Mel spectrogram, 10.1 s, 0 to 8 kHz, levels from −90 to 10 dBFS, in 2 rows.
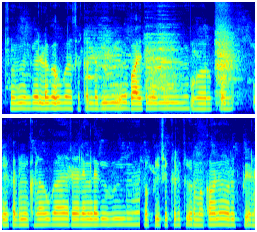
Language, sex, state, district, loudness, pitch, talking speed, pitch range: Hindi, male, Rajasthan, Nagaur, -22 LUFS, 150 Hz, 195 wpm, 145-155 Hz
